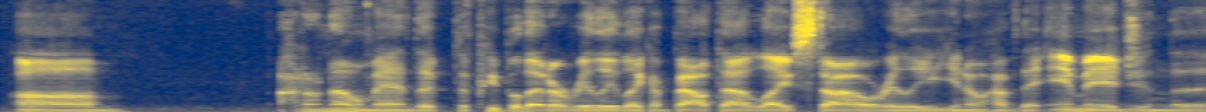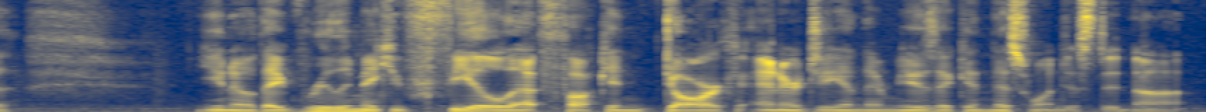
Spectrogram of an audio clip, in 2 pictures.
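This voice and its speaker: A man's voice: on the low side, steady tone, moderate pace, fairly bright tone, slight background noise. A man hosting a music review show, giving a blunt, rambling critique full of fillers and swearing. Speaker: host reviewing music submissions. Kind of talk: casual critique.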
